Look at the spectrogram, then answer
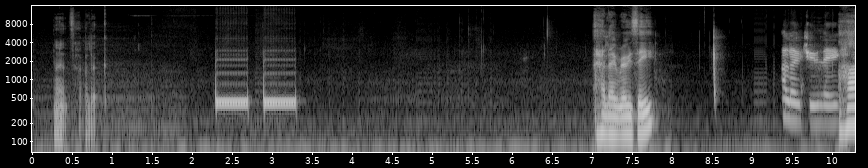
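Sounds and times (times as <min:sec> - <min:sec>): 
speech: 0:00.3 - 0:01.0, 0:07.1 - 0:07.9, 0:09.4 - 0:10.2
telephone dialing tones: 0:02.3 - 0:03.4.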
